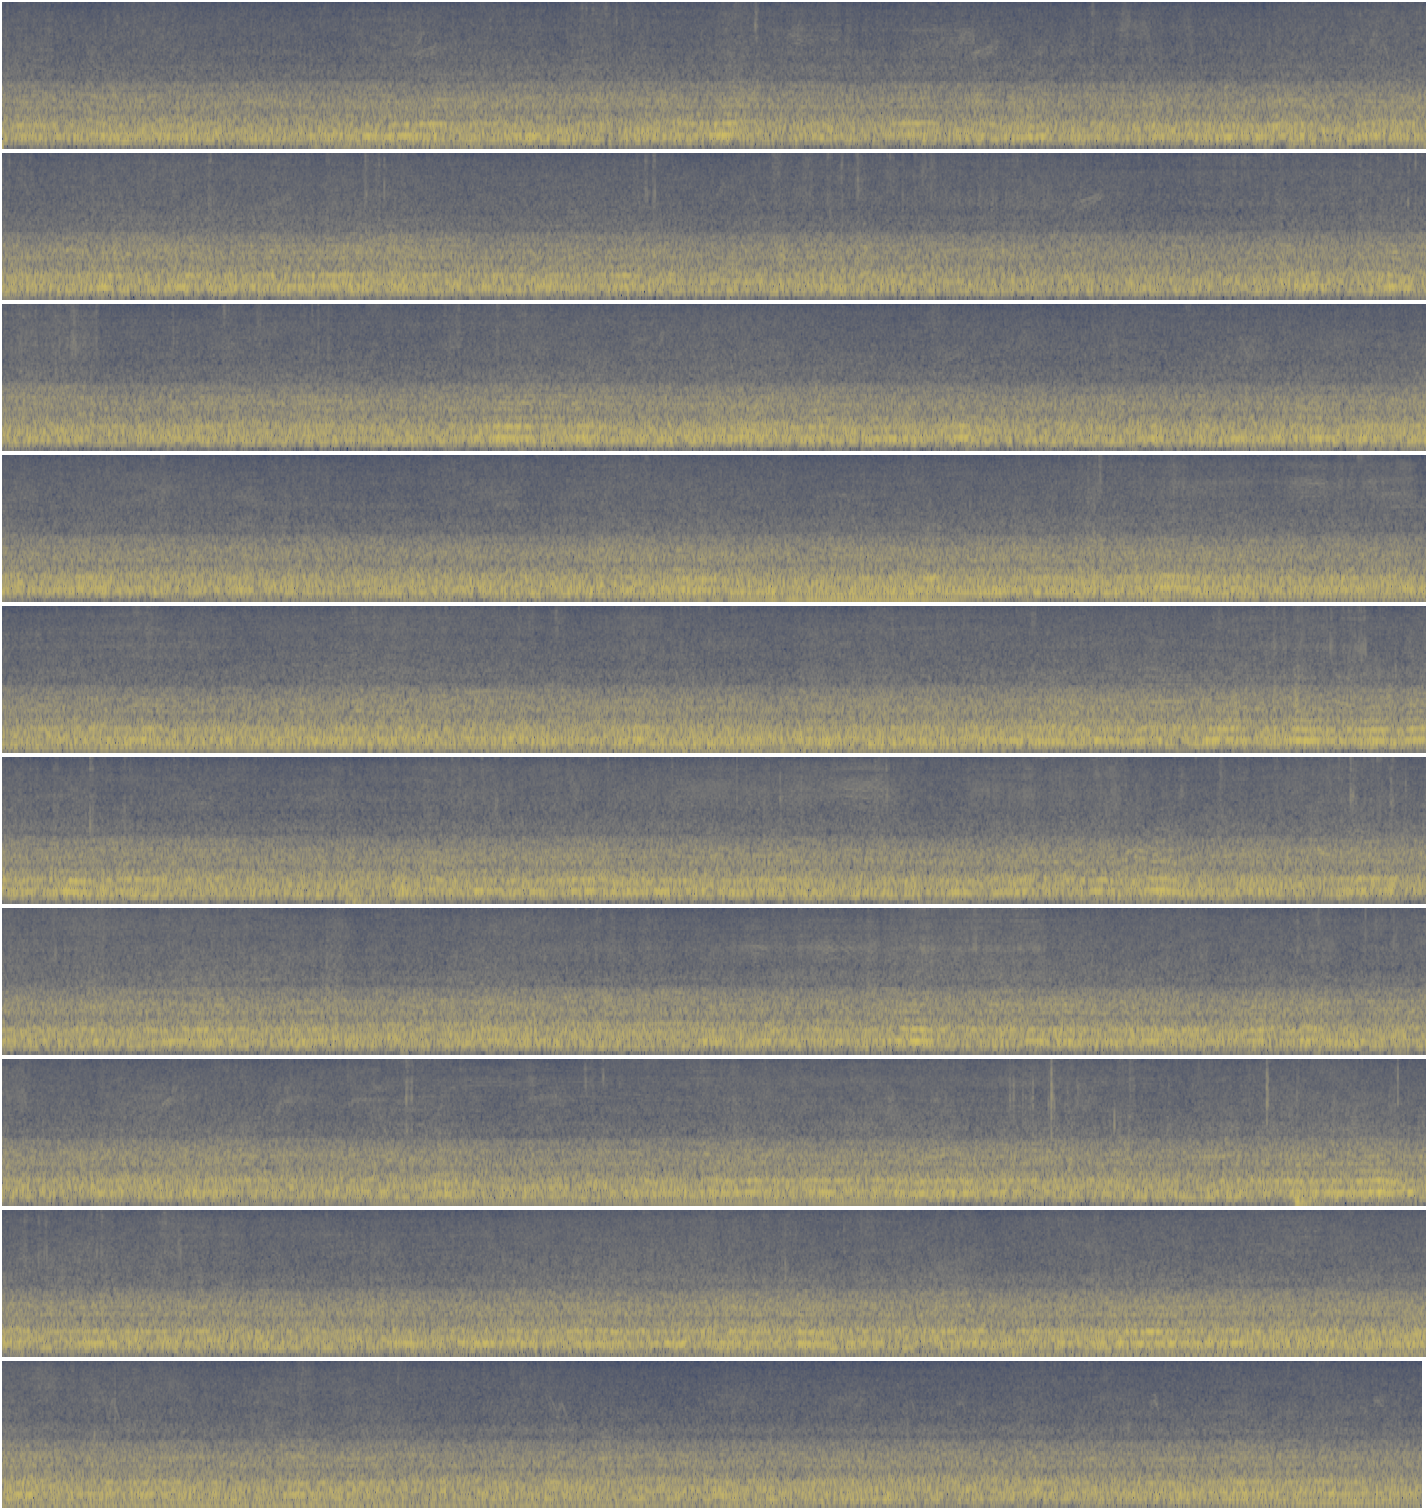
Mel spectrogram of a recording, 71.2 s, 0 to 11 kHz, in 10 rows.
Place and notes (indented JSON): {
  "title": "Beehives at Byeonsan",
  "date": "2017-05-05 10:00:00",
  "description": "Man-made beehives at ground level within Byeonsan National Park",
  "latitude": "35.64",
  "longitude": "126.58",
  "altitude": "61",
  "timezone": "Asia/Seoul"
}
